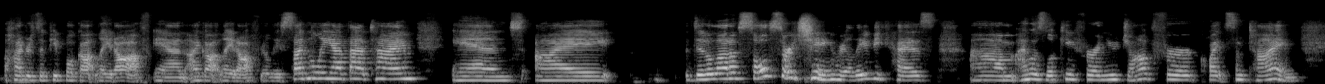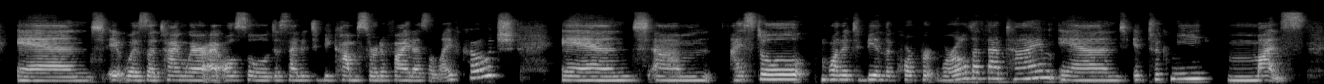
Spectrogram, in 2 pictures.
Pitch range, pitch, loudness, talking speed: 185-235 Hz, 200 Hz, -23 LUFS, 165 wpm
